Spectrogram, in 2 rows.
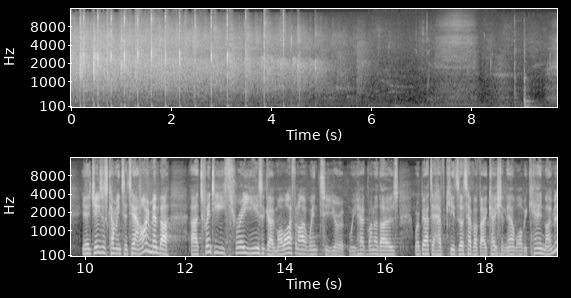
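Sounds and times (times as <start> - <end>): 
group applauding helpers: 0.0 - 6.0
speech: 10.0 - 19.4.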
